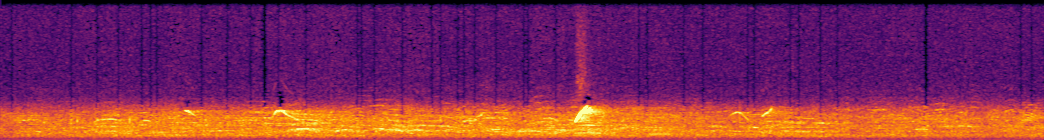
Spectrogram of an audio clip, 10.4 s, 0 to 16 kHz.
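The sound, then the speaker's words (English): A steady, soft murmur of a bubbly ballpark crowd at a 1964 Yankees game, as Lee Stang pitches to Roger Maris, fills the whole stretch, an indistinct wash of many voices, dotted with a few faint high chirps and one brief sharp whistle-like note midway. “Got kind of a bubbly crowd out here today, sort of a soft murmur.”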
